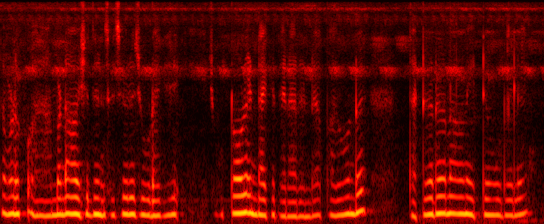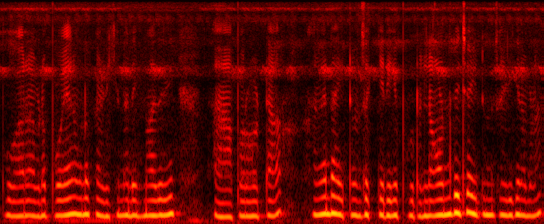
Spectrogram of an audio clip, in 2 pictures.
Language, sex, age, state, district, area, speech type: Malayalam, female, 30-45, Kerala, Palakkad, rural, spontaneous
